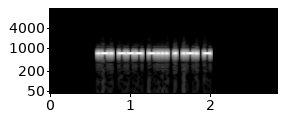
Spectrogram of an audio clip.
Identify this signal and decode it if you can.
Morse code, heard as a keyed tone, about 46 wpm, 700 Hz. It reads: ROBERT
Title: USA Common Names - 45wpm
